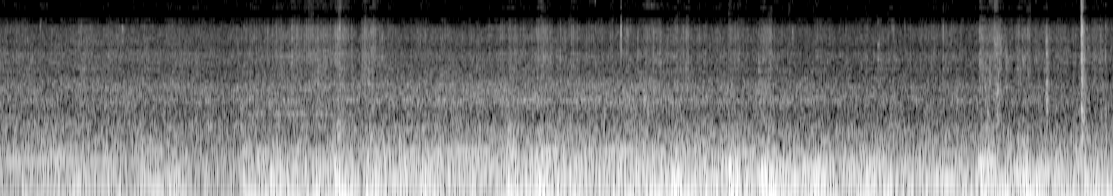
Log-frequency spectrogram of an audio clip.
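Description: Road and wind noise inside a moving Toyota Prius's cabin: a steady low rumble that grows louder about two seconds in.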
